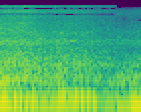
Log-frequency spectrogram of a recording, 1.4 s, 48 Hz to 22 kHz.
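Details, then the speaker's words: Fiat 500 that was overheated and driven until it stalled: rough, uneven low idle that keeps stumbling, fluctuating with no throttle response; misfire from a blown head gasket, smoke coming from the gasket. "oing to diagnose it and have a look and see what's going on here because that misfire sounds bad. And also, we haven't got any throttle."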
